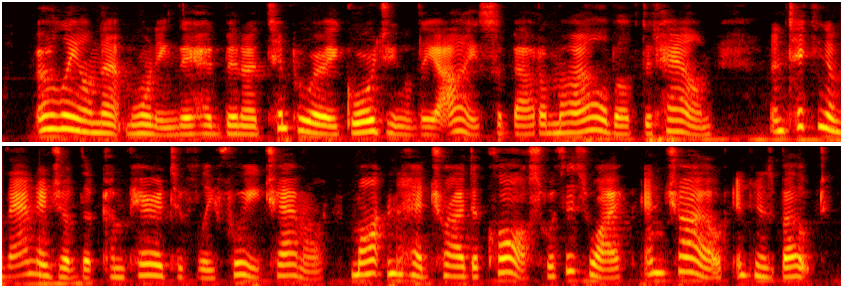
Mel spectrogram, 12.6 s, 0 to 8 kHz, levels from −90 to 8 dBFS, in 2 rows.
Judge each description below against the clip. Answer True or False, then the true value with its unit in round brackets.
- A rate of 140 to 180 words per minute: False (190 wpm)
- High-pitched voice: True (210 Hz)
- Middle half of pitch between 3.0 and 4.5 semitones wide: False (5.0 semitones)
